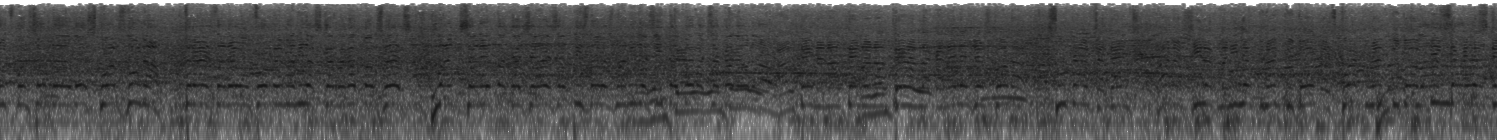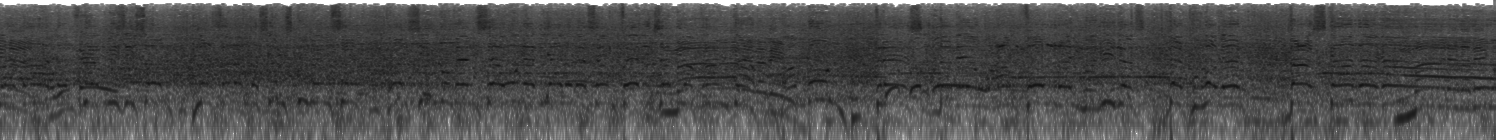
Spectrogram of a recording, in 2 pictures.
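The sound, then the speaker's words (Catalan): A large crowd in the town square claps and cheers steadily for a castell (human tower), a dense, continuous wash of applause mixed with shouting voices and whoops, staying loud from start to finish. “Aplaudiments a plaça”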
